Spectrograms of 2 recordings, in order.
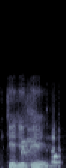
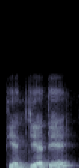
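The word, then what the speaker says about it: त्यज्यते: Tyajate, tyajyatam. No. You are not pronouncing it right. Slowly. Tyajyate, tyajyatam. Tyajyatam. Gamyate, gamyatam.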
